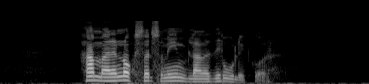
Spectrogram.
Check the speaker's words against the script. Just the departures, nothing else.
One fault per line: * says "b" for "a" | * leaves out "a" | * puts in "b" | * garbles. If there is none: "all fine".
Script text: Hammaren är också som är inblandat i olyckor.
all fine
